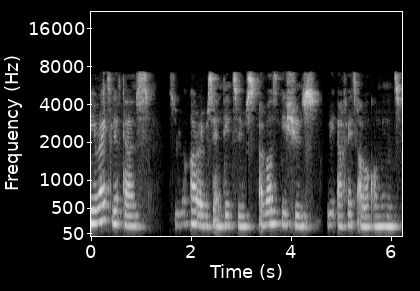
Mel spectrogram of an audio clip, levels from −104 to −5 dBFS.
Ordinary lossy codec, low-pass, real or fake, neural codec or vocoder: MP3, 48 kbps; 7.2 kHz; fake; codec, 16 kHz, 16 kbps, FunCodec, trained on Chinese and English, 50 frames a second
